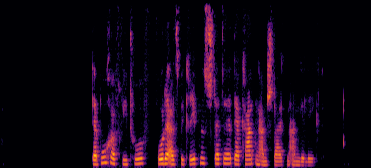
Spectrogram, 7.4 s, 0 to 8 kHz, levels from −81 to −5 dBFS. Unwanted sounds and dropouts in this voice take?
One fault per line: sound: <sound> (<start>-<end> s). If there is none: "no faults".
no faults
